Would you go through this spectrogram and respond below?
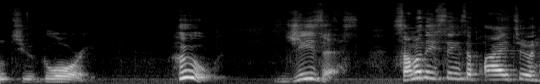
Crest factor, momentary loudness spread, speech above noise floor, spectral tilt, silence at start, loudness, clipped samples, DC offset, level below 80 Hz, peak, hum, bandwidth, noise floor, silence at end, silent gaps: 18 dB; 16 LU; 36 dB; -5 dB/octave; 0 s; -20 LUFS; under 0.1%; under 0.1%; -60 dBFS; -2 dBFS; none; 16 kHz; -55 dBFS; 0 s; none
